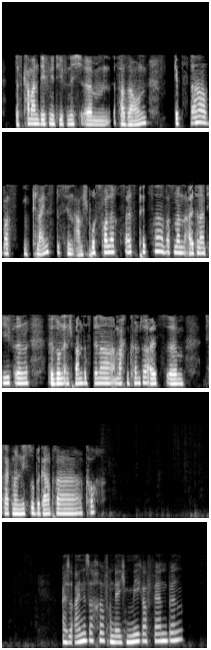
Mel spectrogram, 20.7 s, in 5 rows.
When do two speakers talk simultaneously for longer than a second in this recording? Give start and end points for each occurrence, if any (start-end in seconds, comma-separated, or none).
none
